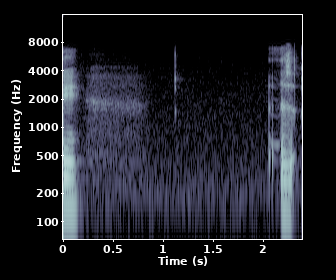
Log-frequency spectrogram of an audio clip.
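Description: A pause in conversation: faint room tone with a single short click about a second in.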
